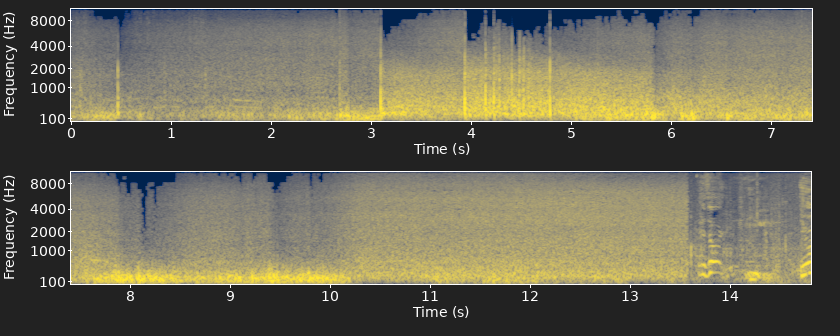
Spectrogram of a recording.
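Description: Tunnel demolition explosions at a North Korean nuclear test site: a sustained roar of rumbling blasts with several sharp bangs, loud and continuous, then settling into a lower rumble before a few final cracks.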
